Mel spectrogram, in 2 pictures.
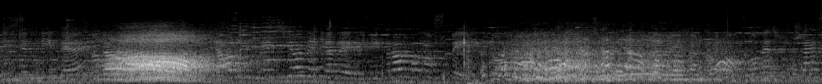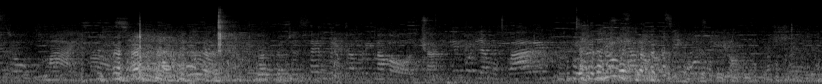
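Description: A theatre audience bursts into laughter.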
